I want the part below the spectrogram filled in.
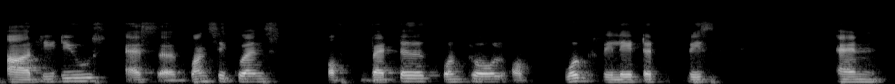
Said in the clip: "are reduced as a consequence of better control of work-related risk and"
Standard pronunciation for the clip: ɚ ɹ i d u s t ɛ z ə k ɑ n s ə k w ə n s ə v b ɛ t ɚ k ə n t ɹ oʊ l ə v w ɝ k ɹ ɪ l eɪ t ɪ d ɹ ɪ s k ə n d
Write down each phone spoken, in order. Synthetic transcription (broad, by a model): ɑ ɹ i d u s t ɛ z ə k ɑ n s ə k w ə n s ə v b ɛ t ɚ k ə n t ɹ oʊ l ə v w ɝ k ɹ ɪ l eɪ t ɪ d ɹ ɪ s k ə n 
